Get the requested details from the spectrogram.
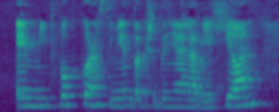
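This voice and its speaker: In a Rioplatense accent, a woman speaks at a fairly high pitch with audible room echo. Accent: Argentine Spanish (rioplatense). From Argentina, Neuquén (Patagonia). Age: 20s. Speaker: vlogger. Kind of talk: personal testimony vlog.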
